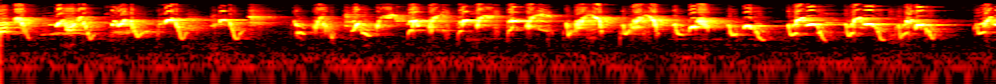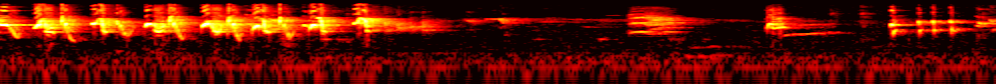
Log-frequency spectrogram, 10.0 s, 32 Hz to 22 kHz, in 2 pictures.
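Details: Song of a young timbrado canary hatched in 2024: about seven seconds of quick repeated trilled syllables, then the song breaks off into a few scattered, quieter chirps.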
